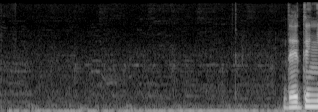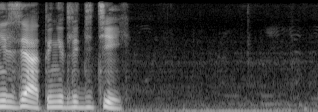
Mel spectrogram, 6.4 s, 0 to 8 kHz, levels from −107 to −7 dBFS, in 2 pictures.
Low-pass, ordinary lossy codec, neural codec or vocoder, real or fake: 7.2 kHz; none; none; real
